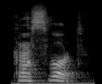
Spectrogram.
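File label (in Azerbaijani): "krossvord", Azerbaijani; Orfoqrafiya Lüğəti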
